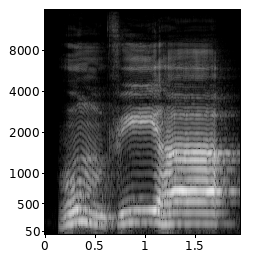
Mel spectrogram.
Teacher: زبر والے حرف کے بعد الف آیا ہوا ہے، الف مدہ ہوگا، تھوڑا کھینچ کر پڑھیں گے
